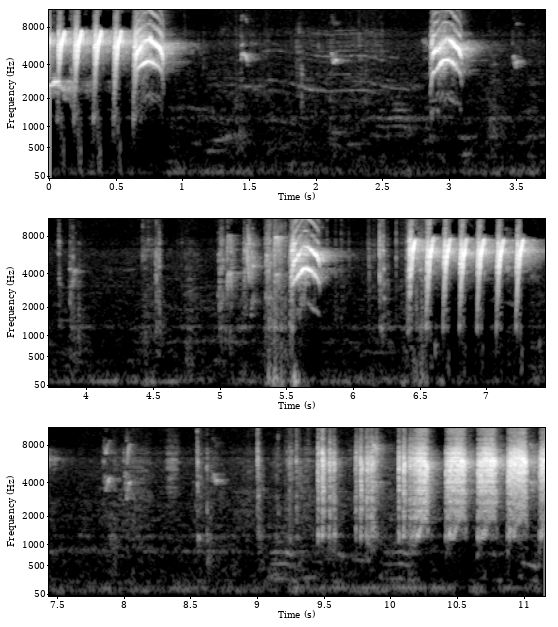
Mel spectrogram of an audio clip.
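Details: Brown-throated Sunbird in steady song near a road, recorded to tutor cage birds: short bursts of rapid, high chirps alternating with single swooping calls, ending in a rough, buzzy run of fast notes.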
